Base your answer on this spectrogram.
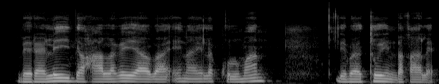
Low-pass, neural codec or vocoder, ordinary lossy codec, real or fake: none; codec, 44.1 kHz, 7.8 kbps, Pupu-Codec; none; fake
